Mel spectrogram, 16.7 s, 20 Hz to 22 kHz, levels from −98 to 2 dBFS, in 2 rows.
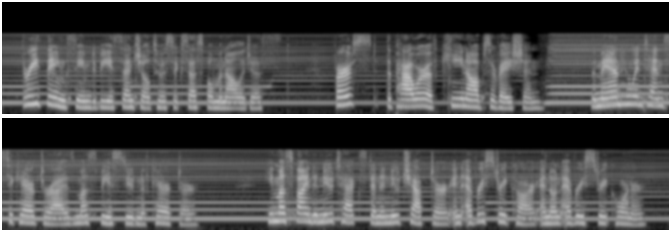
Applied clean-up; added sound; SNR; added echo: none; Harmonica; 12 dB; none.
